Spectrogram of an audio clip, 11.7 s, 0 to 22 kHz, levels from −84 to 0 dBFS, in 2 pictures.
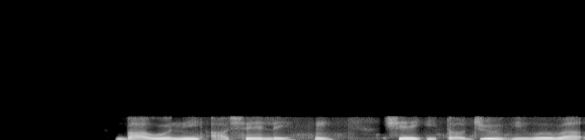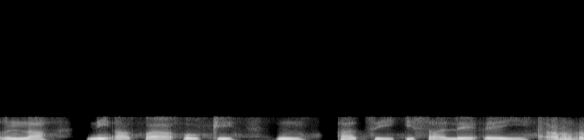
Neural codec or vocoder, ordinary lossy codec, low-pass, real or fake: codec, 16 kHz in and 24 kHz out, 0.9 kbps, LongCat-Audio-Codec, four codebook decoder; none; 3.6 kHz; fake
